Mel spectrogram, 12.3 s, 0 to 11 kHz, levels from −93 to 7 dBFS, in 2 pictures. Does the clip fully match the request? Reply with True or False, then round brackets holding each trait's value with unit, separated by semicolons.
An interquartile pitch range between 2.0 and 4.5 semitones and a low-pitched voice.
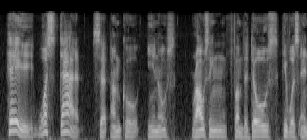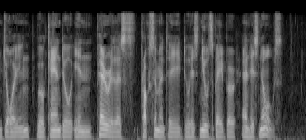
True (2.6 semitones; 115 Hz)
